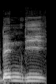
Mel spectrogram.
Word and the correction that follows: Bindi: je prononce bien ou pas ? – Très Bindi, oui, Bindi.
